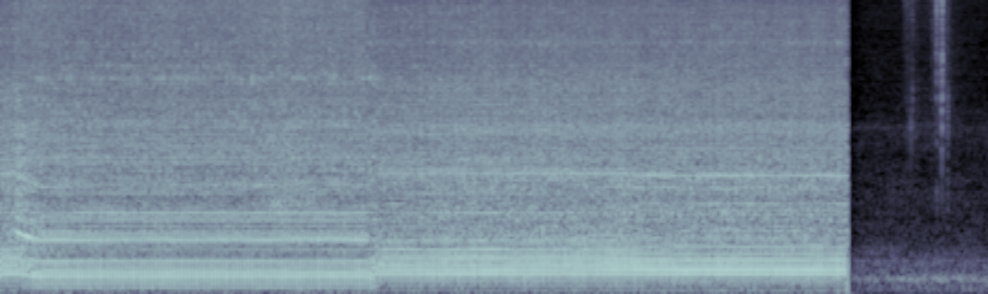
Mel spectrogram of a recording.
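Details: Honda-type pressure washer engine that wouldn't start after storage, after cleaning the gummed carburetor in place with a solvent kit: small single-cylinder runs steadily at governed speed, even firing with no misses, then shuts off; normal running.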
